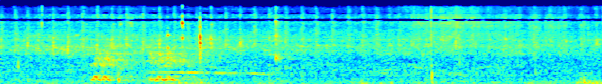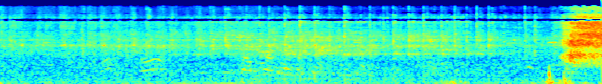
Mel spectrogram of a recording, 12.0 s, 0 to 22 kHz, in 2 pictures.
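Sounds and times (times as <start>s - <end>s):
engine idling: 0.0s - 12.0s
street noise: 0.0s - 12.0s
faint voices: 0.8s - 11.8s.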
